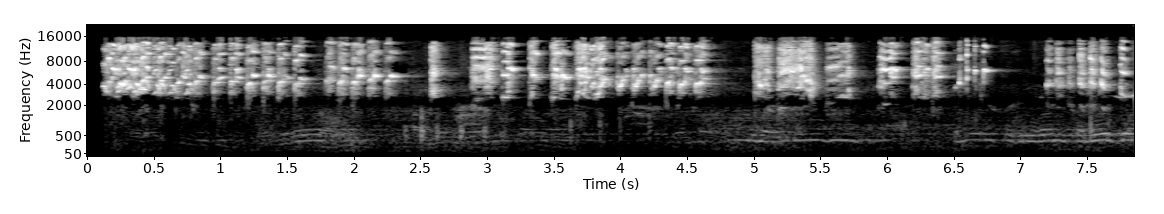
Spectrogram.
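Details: Lutino lovebirds, kept in pairs, chattering in dense runs of shrill, high chirps and squeaks nearly nonstop, with lower warbling notes underneath and brief pauses around the middle.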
